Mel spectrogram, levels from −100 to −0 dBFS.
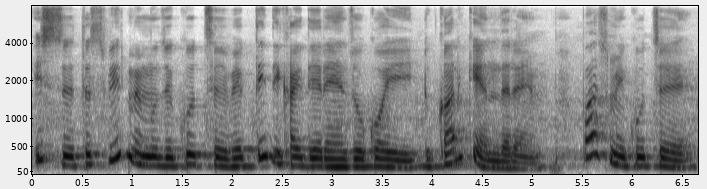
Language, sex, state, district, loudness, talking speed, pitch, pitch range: Hindi, male, Rajasthan, Bikaner, -12 LUFS, 190 wpm, 155 Hz, 140-180 Hz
